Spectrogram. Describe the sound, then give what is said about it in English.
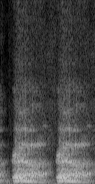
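A person imitates a fighter hammering an opponent with overhead strikes, giving two loud, strained tennis-style grunts in quick succession, each a forceful voiced burst lasting about half a second, with a brief pause between them and no speech. “And he's just like, I don't know, just grunting really loudly like tennis.”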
